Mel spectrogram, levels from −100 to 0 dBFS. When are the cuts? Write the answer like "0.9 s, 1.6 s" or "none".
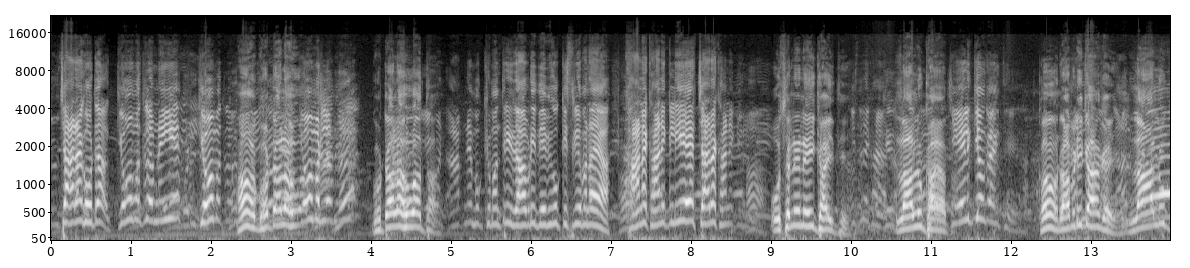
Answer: none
